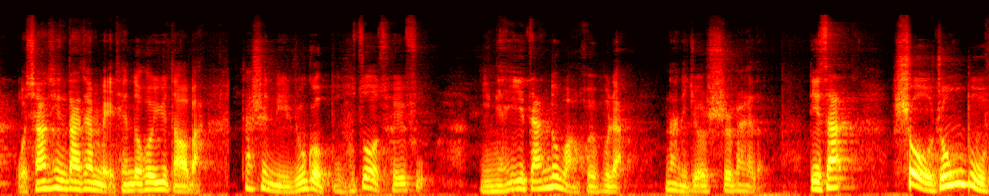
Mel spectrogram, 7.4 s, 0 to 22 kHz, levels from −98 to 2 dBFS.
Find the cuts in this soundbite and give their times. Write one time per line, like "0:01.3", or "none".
0:01.7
